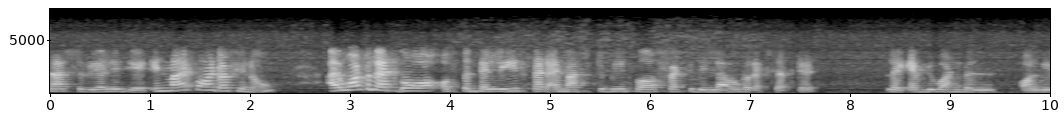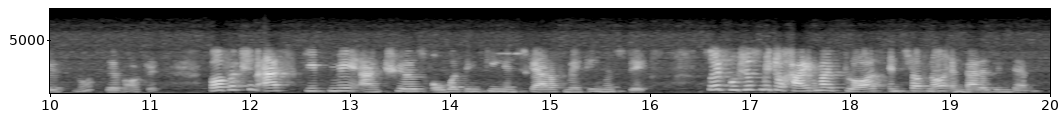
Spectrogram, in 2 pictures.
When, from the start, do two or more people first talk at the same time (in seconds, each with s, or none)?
none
